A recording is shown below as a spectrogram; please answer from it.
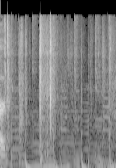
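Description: Background music with a steady beat, with light clicking and rustling of trading cards being flipped through by hand.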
